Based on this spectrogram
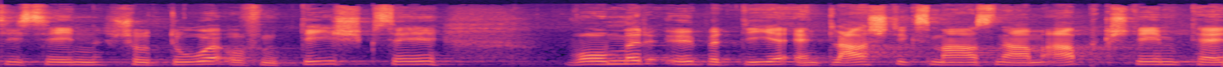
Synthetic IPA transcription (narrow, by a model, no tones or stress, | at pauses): sisɪnʃoduəʔʊfm̩tɪʃkseː | ʋoməɾybəɾd̥iəʔɛntlastɪksmaːsnaːmənʔa̰pkʃtɪmthɛ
